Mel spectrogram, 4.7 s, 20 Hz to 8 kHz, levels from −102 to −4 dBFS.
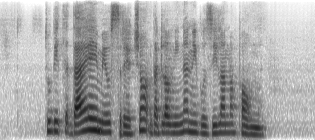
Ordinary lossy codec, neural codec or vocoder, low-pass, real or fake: none; codec, 16 kHz, 0.5 kbps, X-Codec, HuBERT features, trained on LibriSpeech; none; fake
